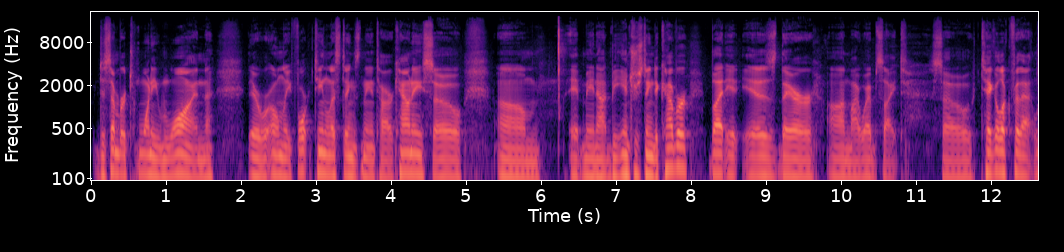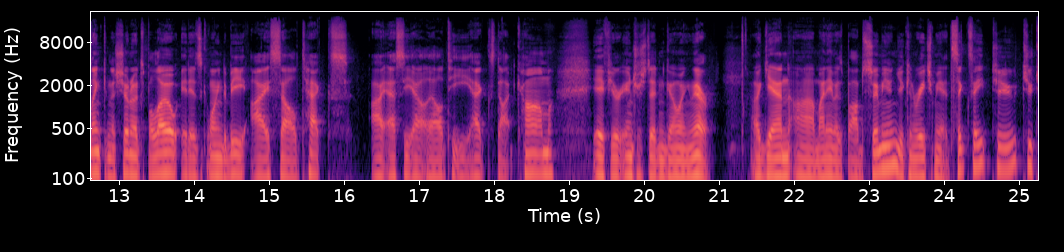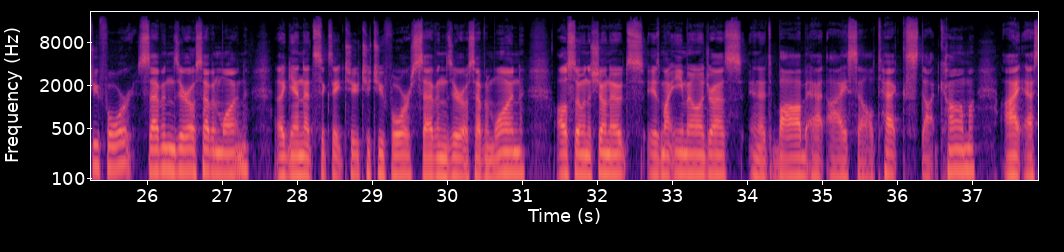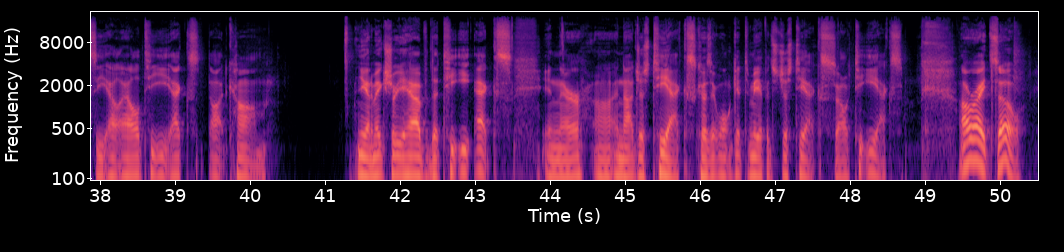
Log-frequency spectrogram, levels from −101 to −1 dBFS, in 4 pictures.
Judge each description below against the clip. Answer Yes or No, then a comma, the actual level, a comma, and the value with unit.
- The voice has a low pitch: Yes, low, 100 Hz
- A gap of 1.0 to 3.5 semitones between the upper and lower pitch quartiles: Yes, average, 3.2 semitones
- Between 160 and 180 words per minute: No, average, 145 wpm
